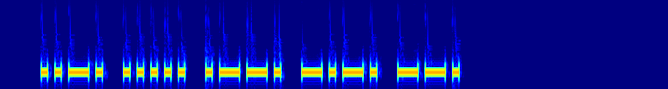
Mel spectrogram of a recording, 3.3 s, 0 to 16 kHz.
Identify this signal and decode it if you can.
Morse code, heard as a keyed tone, about 34 wpm, 700 Hz. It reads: F5PCG
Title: DXCC-100 Call Signs - 5 Characters - 35wpm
